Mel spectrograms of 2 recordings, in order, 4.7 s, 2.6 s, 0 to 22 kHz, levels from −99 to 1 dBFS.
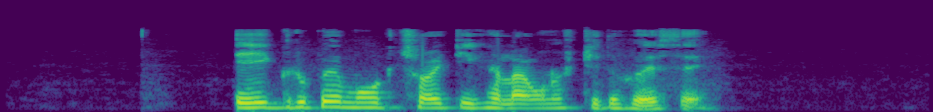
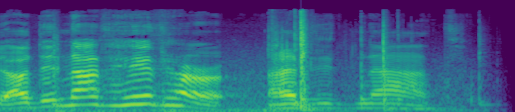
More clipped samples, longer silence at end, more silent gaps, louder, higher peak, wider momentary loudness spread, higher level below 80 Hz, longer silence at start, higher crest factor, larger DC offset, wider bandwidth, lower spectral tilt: neither; first, 1.15 s vs 0.4 s; neither; about the same, -16 LUFS vs -17 LUFS; about the same, -2 dBFS vs 0 dBFS; about the same, 8 LU vs 9 LU; second, -54 dBFS vs -42 dBFS; first, 1.2 s vs 0 s; about the same, 16 dB vs 18 dB; neither; second, 7.6 kHz vs 15.5 kHz; first, -6.5 dB/octave vs -3 dB/octave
